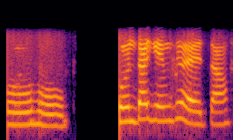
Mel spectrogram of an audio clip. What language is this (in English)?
Marathi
